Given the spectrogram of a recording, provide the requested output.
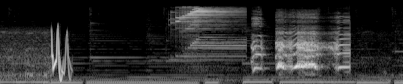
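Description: A rooster gives a short, harsh, ringing crow that breaks off quickly, over a steady low musical drone.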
